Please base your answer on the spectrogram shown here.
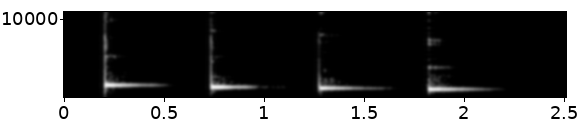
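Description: Orff xylophone struck with mallets on the note C, four bright, identical wooden strikes evenly spaced about half a second apart, each quickly decaying, close and clear in otherwise silent surroundings.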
